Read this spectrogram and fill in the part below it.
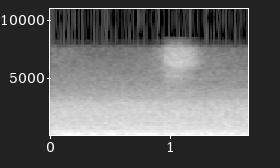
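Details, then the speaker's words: Dayton 3-speed reversible 22-inch box fan, model 4C425, with a General Electric motor, on medium speed. A steady rush of air over a low motor hum, like a humming blower, with no ticking or rubbing; it runs smoothly. "this sounds pretty cool it sounds like a humming it sounds like a humming blower you know right it sounds like a humming blower"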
